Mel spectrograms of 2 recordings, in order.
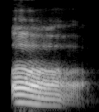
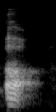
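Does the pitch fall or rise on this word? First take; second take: fall; rise. First: The pitch falls on the word. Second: The pitch rises on the word. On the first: The tone contradicts the meaning and confuses the listener. "I drop my tone and my my voice as I'm saying up" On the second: The tone matches the meaning of the word. "the spoken tone in the up, up goes up"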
